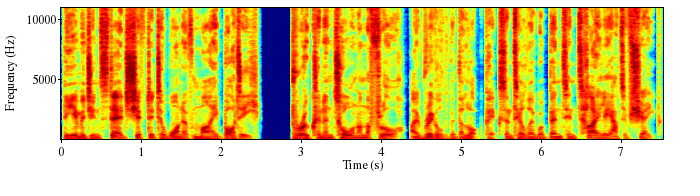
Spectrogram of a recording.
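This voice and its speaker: Deep, husky, brooding fantasy hero. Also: male voice, fairly quick, dry recording, studio quality. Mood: wary, brooding. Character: brooding male fantasy adventurer hero, wary and grave. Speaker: video game player character. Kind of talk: dramatic video game voice lines and narration.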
